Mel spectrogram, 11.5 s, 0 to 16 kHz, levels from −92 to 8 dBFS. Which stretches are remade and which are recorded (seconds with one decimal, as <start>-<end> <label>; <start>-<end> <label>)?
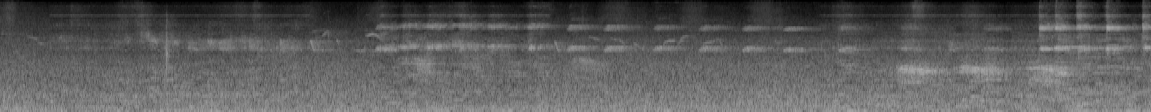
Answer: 0.0-0.5 recorded; 0.5-3.1 remade; 3.1-3.8 recorded; 3.8-5.5 remade; 5.5-8.2 recorded; 8.2-11.5 remade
